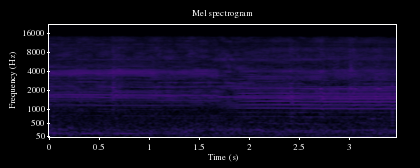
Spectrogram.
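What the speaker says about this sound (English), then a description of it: "Contour with a small clipper." A small electric hair clipper buzzes continuously while contouring a short haircut, a steady close hum with even loudness and no talking over it.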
